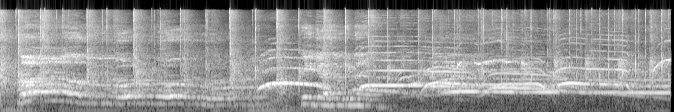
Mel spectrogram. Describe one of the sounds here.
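A crowd claps loudly close by.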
